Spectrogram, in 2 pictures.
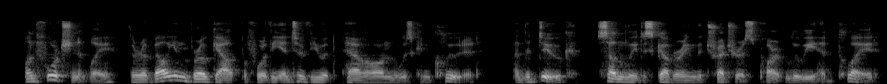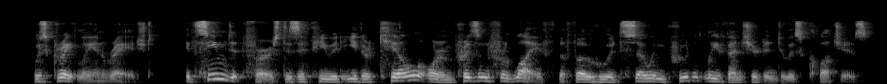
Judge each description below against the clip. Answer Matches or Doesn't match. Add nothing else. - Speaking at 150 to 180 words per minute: Matches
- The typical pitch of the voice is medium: Doesn't match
